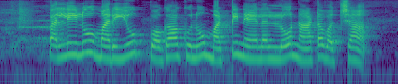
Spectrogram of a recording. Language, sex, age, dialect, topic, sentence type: Telugu, male, 18-24, Utterandhra, agriculture, question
